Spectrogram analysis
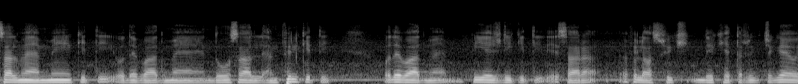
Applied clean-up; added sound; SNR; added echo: none; none; none; none.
